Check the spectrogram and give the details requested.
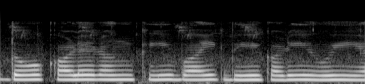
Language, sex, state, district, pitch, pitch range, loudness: Hindi, male, Uttar Pradesh, Shamli, 215 Hz, 210-220 Hz, -13 LUFS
